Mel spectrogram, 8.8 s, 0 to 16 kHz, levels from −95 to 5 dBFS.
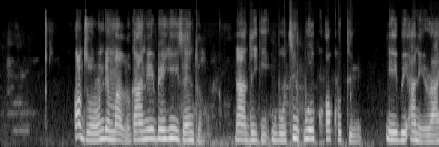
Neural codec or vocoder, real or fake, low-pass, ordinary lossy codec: codec, 44.1 kHz, 7.8 kbps, DAC; fake; 14.4 kHz; Opus, 16 kbps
